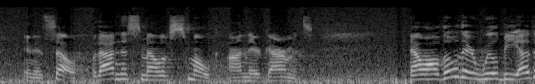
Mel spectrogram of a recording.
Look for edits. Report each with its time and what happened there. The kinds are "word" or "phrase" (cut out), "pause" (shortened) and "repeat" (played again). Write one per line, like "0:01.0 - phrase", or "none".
0:01.2 - word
